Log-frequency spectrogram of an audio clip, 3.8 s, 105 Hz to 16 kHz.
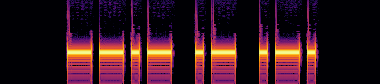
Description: Morse code, heard as a keyed tone, about 15 wpm, 700 Hz. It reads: QAR
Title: USA Call Sign Postfixes - 3 Letters 15wpm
